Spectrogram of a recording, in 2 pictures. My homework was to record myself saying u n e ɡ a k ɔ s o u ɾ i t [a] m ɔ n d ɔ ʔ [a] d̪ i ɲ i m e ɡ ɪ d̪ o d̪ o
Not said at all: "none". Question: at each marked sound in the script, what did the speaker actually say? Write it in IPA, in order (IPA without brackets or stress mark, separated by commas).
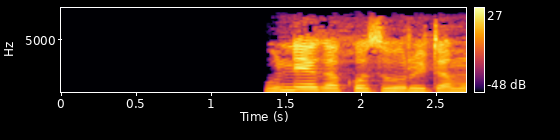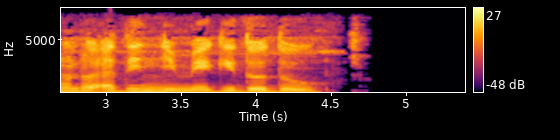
a, a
